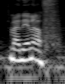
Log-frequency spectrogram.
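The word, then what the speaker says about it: Madyanov: ¿Cómo se dice eso? Madianov. Uh-huh.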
